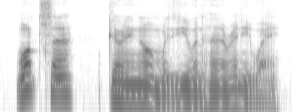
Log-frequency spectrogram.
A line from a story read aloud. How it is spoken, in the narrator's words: Ron asked quietly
